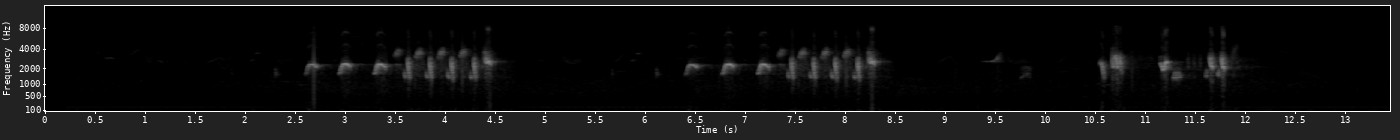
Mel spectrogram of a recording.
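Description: A songbird singing the same short phrase three times, each a few spaced chirps that speed up into a quick trill, with silence between the phrases.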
